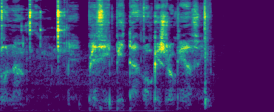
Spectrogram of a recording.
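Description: A glass dish clinks as it is set down on a table.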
